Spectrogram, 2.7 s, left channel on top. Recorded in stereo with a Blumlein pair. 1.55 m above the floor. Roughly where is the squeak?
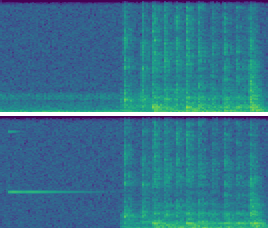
Ahead left.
